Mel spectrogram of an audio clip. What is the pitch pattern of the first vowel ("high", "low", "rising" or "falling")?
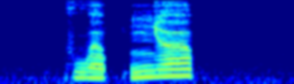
low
